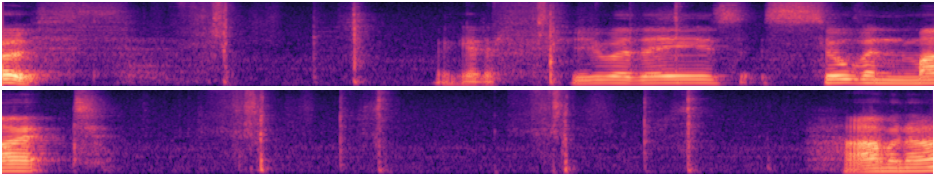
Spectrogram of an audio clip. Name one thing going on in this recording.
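Playing cards slide and tap against each other in hand.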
